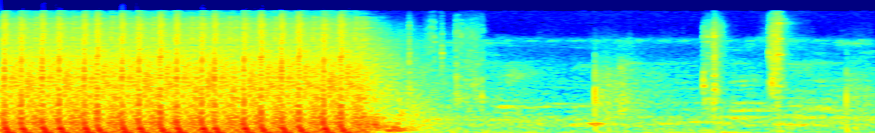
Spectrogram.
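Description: Automatic gunfire in the PUBG battle royale game, a rapid burst of evenly spaced loud shots lasting about two seconds, then a quieter scene with a few faint clicks and small sounds.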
